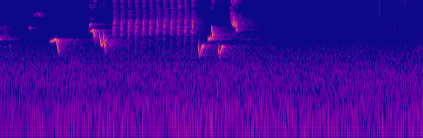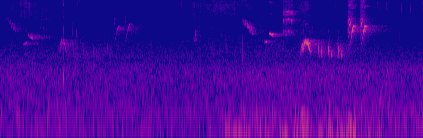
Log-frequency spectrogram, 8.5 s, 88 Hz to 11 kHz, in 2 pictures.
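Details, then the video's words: Spring song of a thrush nightingale by the Żerań Canal, Poland, recorded 24 April 2022: loud, varied whistled phrases with a fast pulsed rattle of repeated notes, pauses, then further sharp whistles and chattering notes. "Śpiew słowika rdzawego na Kanale Żerańskim"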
